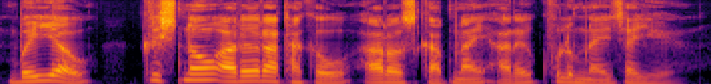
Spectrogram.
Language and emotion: Bodo, neutral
